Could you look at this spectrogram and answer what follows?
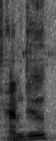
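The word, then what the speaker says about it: Tamdhu: do what you know however the the Gaelic is pronounced Tam do and we also have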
